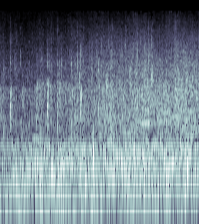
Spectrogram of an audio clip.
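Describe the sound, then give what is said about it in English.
Steady crowd applause at a professional tennis match after a serve ace, an even, dense wash of clapping that holds at a constant level from start to finish. “The applause is not for Lady Eleanor's latest pun. It's an ace for Thomas Martin Echeverri to start his latest service game.”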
